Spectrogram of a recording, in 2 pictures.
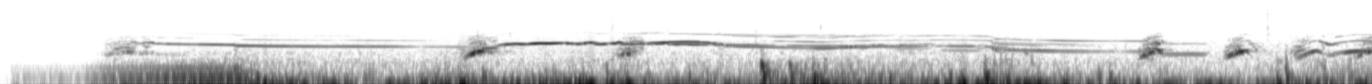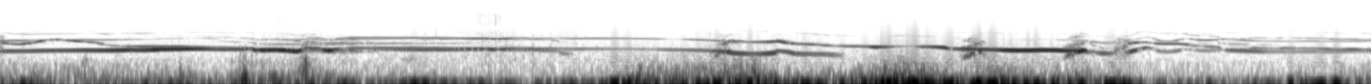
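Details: In the Nebraska Sandhills after heavy rain, distant coyotes answer a hunter's howls with wavering, overlapping howls that slide up and down, several voices at once.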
